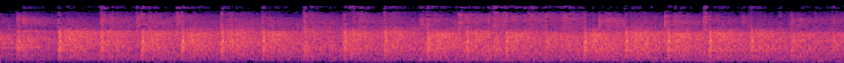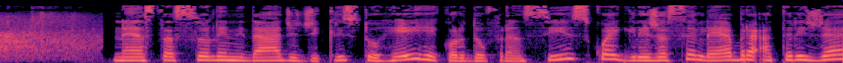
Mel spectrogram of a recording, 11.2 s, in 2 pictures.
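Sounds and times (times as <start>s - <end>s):
crowd applause: 0.0s - 6.3s
speech: 6.4s - 11.2s.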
